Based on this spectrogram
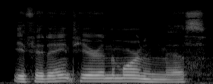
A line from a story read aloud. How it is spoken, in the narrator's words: she said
